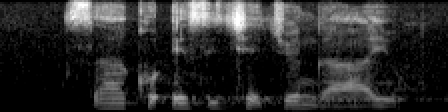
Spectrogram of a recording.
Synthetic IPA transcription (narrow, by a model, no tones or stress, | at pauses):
sakʰɔʔesit͡ʃʰɛd̥ʒ̥ʱwɛŋɡʱaːjɔ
